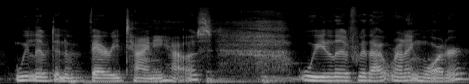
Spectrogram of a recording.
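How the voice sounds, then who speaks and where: With an American accent, a woman speaks at a moderate pace amid noticeable background noise and audible room echo. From Block Island, Rhode Island, US New England. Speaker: bird bander and naturalist. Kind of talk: interview.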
